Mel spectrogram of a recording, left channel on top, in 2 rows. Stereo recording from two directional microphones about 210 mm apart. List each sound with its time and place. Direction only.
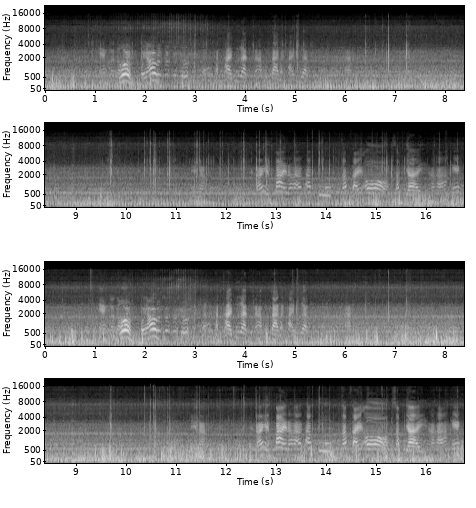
1.5 s vehicle: 25° right (ahead or behind)
3.6 s vehicle: 45° right (ahead or behind)
12.6 s a sound: 45° right (ahead or behind)
14.3 s vehicle: 50° right (ahead or behind)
